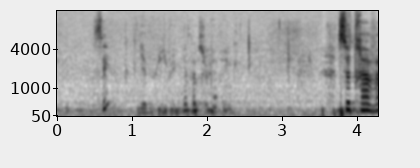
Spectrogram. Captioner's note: speaks French; speaks faintly; speaking French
